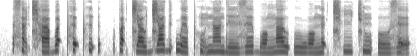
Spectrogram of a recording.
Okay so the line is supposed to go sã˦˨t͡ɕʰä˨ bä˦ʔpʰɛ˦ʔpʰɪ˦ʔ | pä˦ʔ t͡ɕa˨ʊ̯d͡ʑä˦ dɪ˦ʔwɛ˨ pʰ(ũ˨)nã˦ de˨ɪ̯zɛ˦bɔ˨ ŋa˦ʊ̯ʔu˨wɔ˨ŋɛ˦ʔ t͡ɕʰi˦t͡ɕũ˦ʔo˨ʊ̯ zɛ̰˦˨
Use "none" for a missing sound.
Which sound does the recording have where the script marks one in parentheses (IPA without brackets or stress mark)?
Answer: ũ˦˨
